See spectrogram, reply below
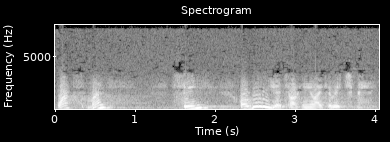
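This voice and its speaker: A man's voice: high-pitched, huge pitch swings, normal speed. A man playing an older, pragmatic pal giving insistent, colloquial advice in a radio drama. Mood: urgent, persuading. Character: older pal, streetwise, pragmatic, pushy advice-giver to young athlete. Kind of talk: 1980s radio drama acting. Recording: dull noisy radio recording, long reverb.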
